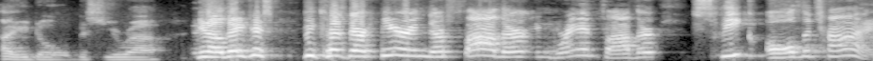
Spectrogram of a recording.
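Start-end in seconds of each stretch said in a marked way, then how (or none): 0.0-1.2 put-on deep toddler voice, much lower, quieter. Describing toddlers copying their fathers' voices; imitating a toddler's deep voice. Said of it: "So they speak with a deep voice".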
